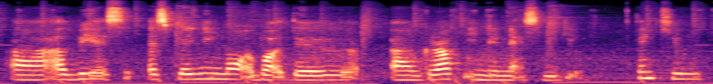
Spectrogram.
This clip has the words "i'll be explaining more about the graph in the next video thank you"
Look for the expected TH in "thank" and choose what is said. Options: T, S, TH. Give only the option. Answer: T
